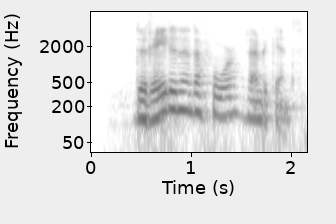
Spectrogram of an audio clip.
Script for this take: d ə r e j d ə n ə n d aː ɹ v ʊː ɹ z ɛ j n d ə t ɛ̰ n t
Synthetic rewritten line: d ə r e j d ə n ə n d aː ɹ v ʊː ɹ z ɛ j n b ə k ɛ̰ n t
